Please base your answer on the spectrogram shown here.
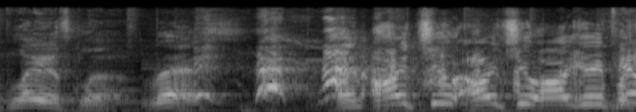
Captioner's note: laughing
